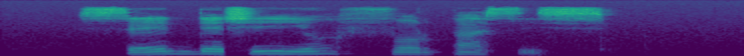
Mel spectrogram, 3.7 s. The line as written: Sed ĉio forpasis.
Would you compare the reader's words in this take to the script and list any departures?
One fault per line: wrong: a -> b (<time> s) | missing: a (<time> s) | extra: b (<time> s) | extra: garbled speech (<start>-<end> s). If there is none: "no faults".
no faults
